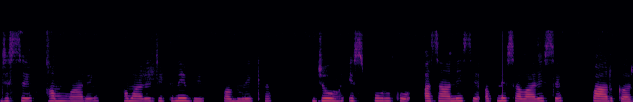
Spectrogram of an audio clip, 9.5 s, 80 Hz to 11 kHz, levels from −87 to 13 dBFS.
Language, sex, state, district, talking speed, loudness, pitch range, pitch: Hindi, female, Bihar, Gopalganj, 120 wpm, -48 LUFS, 245-260 Hz, 255 Hz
